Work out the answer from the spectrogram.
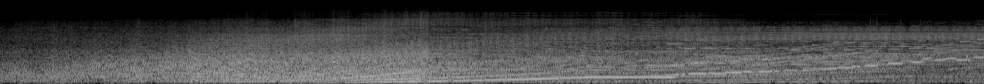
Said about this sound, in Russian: Сколько автомобилей? Куда они все мчатся?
